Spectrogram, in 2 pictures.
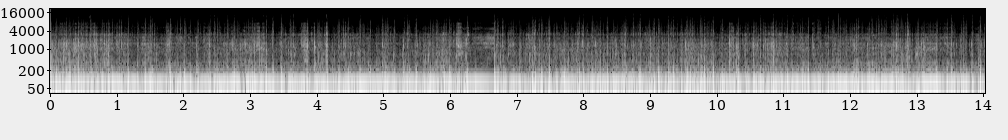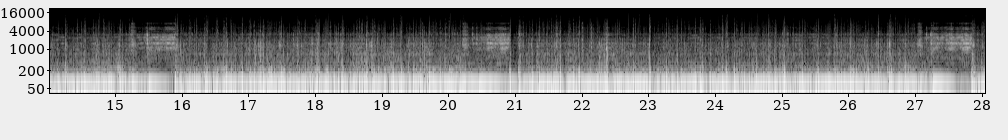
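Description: Wind rumble and trail noise on an action camera's microphone during a fast downhill mountain-bike run on a dirt track. The noise is loud and steady, dropping briefly about four times.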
